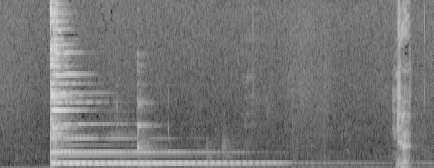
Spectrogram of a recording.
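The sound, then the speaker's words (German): Wine glasses clink together at a wine storage and tasting venue in Hamburg with a bright, clear ring that hangs in the air for a couple of seconds, followed by a softer touch and one more brief clink, over a low background murmur. “Ah, vielleicht lassen wir die Gläser klingen, weil das ist auch ein schöner Sound, oder?”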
